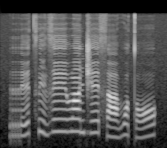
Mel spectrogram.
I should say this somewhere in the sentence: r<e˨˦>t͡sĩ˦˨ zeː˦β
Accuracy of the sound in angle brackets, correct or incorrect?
correct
